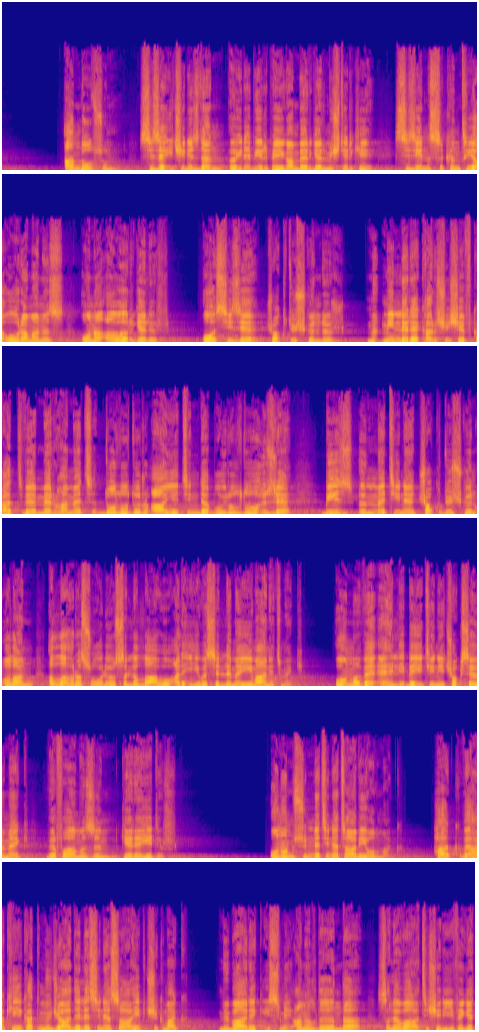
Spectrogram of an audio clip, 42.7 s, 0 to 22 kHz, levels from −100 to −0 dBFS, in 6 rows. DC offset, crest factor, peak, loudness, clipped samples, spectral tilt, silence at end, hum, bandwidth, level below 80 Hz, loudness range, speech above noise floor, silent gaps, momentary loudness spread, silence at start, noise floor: under 0.1%; 18 dB; 0 dBFS; -18 LUFS; under 0.1%; -4.5 dB/octave; 0 s; none; 16.5 kHz; -66 dBFS; 2 LU; 44 dB; none; 8 LU; 0.95 s; -61 dBFS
